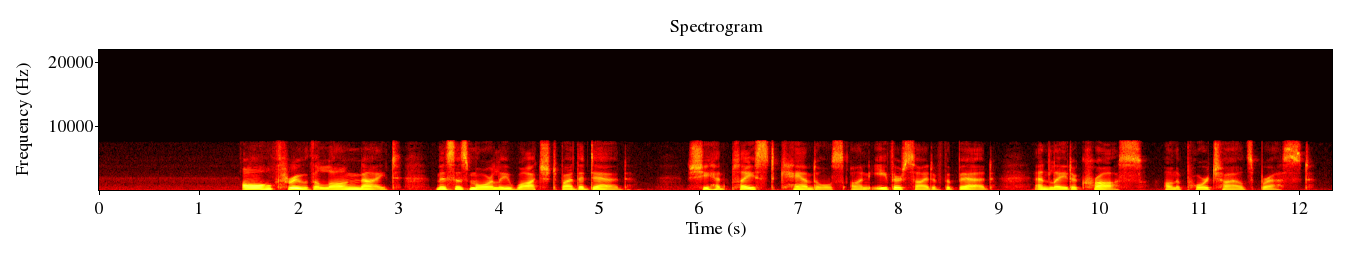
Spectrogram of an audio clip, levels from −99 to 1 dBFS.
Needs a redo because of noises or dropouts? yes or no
no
